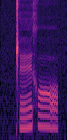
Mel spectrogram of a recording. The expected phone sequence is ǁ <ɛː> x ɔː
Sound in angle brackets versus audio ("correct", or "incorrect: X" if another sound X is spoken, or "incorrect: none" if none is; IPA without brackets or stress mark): correct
